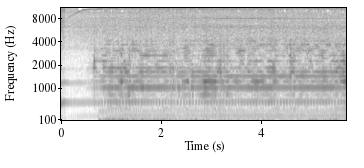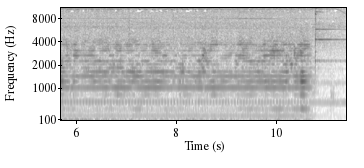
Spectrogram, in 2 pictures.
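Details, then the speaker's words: Budget dental reciprocating saw demonstrated as equipment for rhinoplasty and skull or bone work: a steady high-pitched motor whine with a buzzing, rasping edge for about ten seconds as it cuts bone. "и далее возьмём самый бюджетный вариант это реце прок ная стоматологическая пила которая используется обычно в стоматология поехали"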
